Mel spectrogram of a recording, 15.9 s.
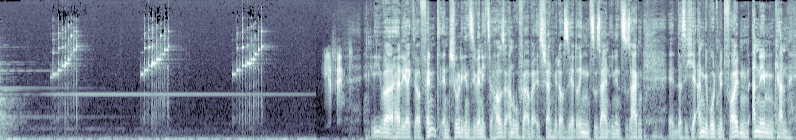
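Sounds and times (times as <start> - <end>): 
glasses clinking: 1.0 - 5.9
glasses being refilled: 2.8 - 3.7, 4.6 - 5.5
speech: 7.5 - 15.9.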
